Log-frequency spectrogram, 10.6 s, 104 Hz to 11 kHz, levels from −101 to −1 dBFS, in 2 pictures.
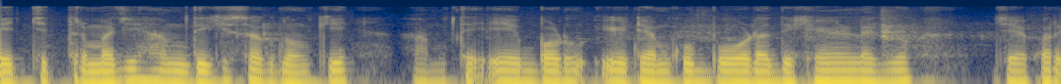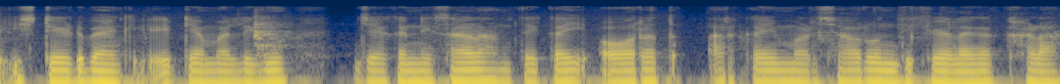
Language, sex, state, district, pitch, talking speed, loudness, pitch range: Kumaoni, male, Uttarakhand, Tehri Garhwal, 110 Hz, 180 wpm, -18 LUFS, 105-115 Hz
